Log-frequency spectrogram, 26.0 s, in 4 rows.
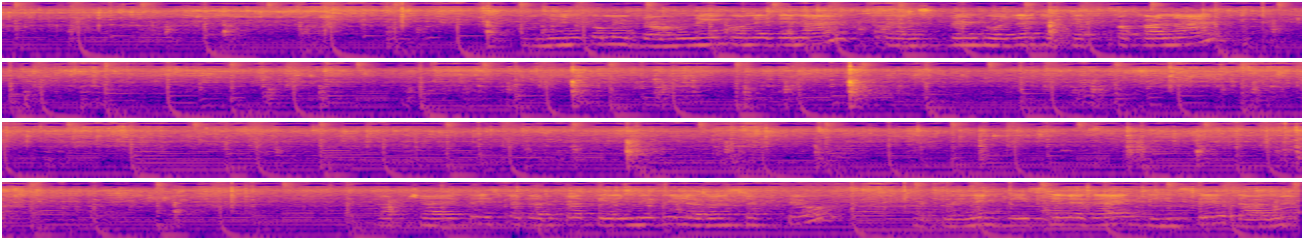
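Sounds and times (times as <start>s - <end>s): metal spatula scraping: 0.0s - 26.0s
onions sizzling in ghee: 0.0s - 26.0s.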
